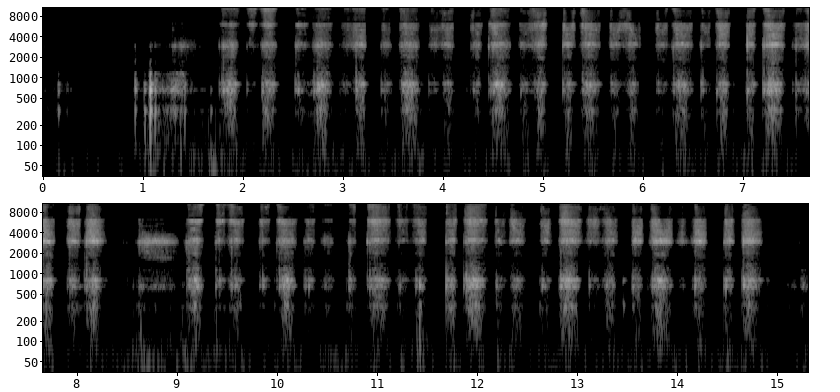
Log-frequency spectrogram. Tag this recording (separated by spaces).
contact drums hat high microphone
